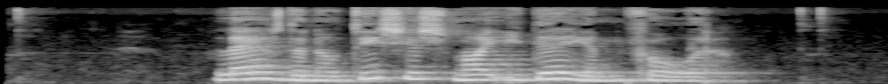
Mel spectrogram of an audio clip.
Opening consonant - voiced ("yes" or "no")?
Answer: yes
